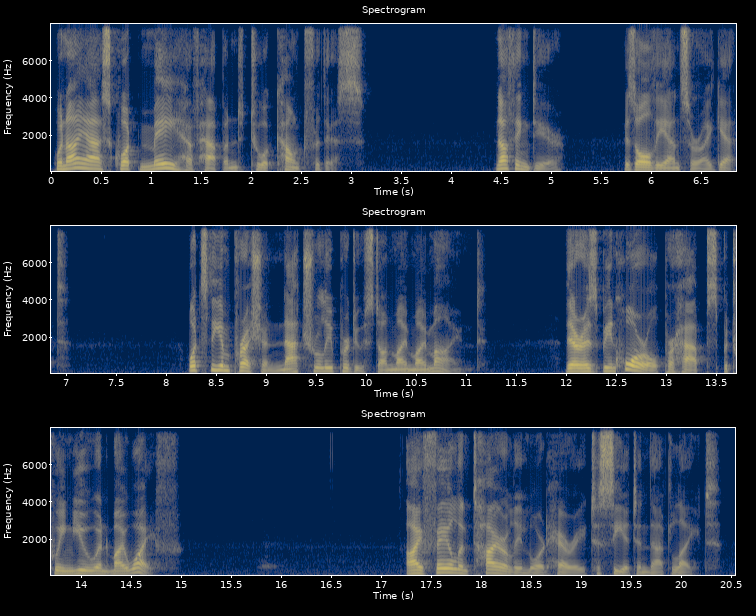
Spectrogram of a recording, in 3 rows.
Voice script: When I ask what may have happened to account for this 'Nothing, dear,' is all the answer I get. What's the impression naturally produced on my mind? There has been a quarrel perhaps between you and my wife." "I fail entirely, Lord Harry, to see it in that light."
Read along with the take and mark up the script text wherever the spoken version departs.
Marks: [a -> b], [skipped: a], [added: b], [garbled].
When I ask what may have happened to account for this 'Nothing, dear,' is all the answer I get. What's the impression naturally produced on my [added: my] mind? There has been [skipped: a] quarrel perhaps between you and my wife." "I fail entirely, Lord Harry, to see it in that light."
